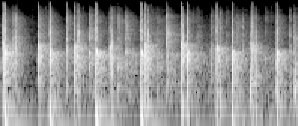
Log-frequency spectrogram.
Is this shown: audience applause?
yes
